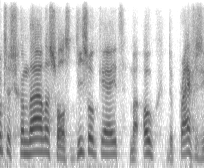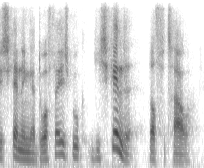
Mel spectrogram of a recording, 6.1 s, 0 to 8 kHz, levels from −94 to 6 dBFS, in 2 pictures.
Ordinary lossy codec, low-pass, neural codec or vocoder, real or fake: Opus, 16 kbps; 7.2 kHz; codec, 16 kHz, about 1 kbps, DyCAST, with the encoder's durations; fake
